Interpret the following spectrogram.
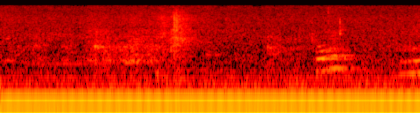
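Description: Two faint, short, high-pitched calls of a small animal, the second bending upward near the end, over a steady low electrical hum.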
